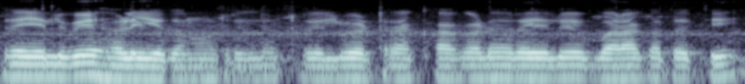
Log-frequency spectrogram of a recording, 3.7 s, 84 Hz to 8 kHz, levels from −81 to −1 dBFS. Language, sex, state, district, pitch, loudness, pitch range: Kannada, male, Karnataka, Belgaum, 115 Hz, -16 LUFS, 115-120 Hz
